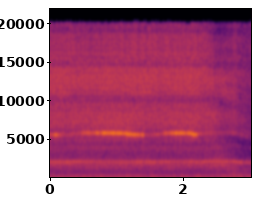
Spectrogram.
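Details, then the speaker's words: Steady high-pitched whine of a high-speed dental drill with faint spray hiss, cutting a distal-occlusal Class II preparation on a maxillary molar in a teaching demonstration. "so now we're going to cut from there in straight we'll adjust the angle until it's 90° by trial and airor it's a little bit obtuse now then we got start the margin and cut inward until we get the angle just the way we want"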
